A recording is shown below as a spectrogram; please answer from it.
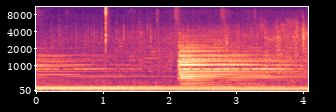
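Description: Background music: sustained chords over a steady low drone, with a new chord coming in about two seconds in.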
